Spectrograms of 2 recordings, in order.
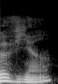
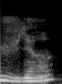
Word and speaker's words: viens: that for the singular you will put this VIEN, and then you will add S for je, S for tu, and T for il, elle. Okay, and phonetically it's it's the same form.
